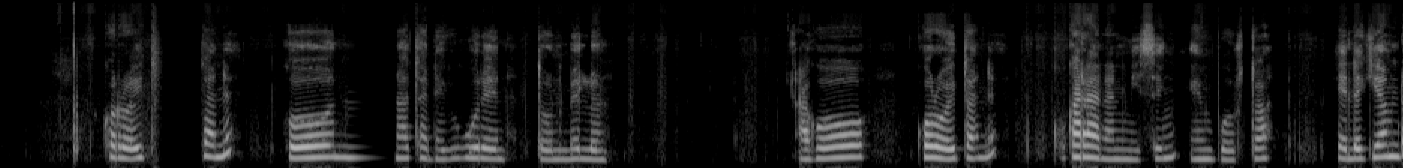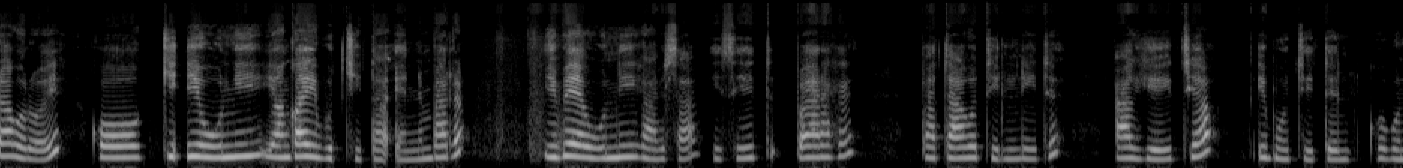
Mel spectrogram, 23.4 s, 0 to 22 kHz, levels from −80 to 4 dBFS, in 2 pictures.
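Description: At 1.27 s and again at 2.90 s the sound stalls in a call audio freeze, most likely because packets were held up in transit and the jitter buffer ran dry. The receiver stretches the last sound into a buzzy tail that fades out, then resumes at 1.69 s and 3.31 s from exactly where it stopped. Each freeze inserts about 0.4 s of filler with nothing lost. The first decays into roughly 270 ms of silence, the second into only about 70 ms.

From 9.06 s to 13.89 s a jitter buffer speed-up drains the backlog. The receiver repeatedly cuts out pitch-period-sized slices, removing roughly 0.4 s in total. Over that span the speech plays at about 109% of its normal rate with its pitch unchanged, so it sounds noticeably hurried before settling back to normal pace.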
